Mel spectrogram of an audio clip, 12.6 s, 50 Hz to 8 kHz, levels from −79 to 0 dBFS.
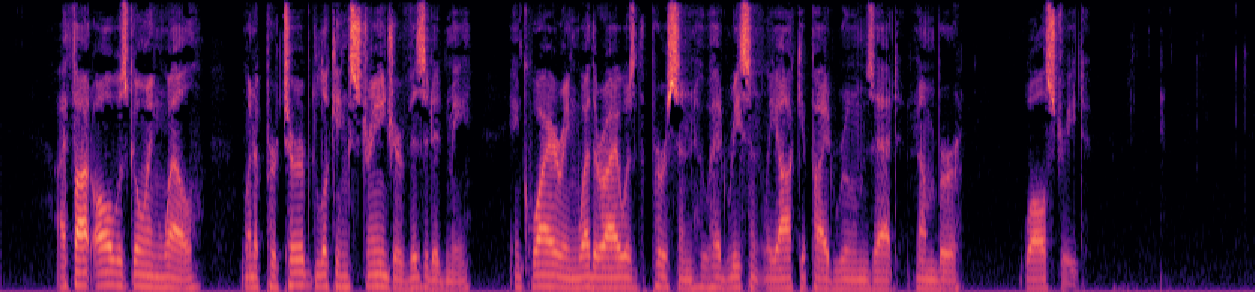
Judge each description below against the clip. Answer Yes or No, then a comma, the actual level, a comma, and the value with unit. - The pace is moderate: No, slow, 130 wpm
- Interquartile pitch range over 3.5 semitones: No, average, 2.9 semitones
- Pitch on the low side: Yes, low, 100 Hz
